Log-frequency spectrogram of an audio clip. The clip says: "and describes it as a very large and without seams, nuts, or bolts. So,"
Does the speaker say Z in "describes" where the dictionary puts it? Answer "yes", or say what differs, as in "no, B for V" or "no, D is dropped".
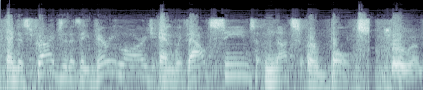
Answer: yes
